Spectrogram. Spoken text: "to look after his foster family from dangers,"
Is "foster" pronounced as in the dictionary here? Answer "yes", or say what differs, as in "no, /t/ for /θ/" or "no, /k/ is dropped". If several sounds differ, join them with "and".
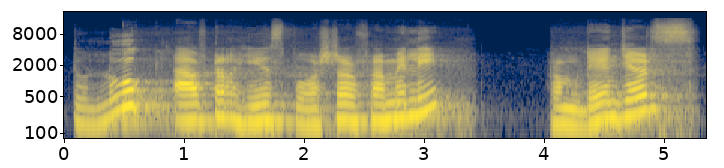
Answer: no, /p/ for /f/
